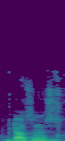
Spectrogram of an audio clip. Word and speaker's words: dozens: Výborně, tam si dávajte bacha na výslovnost, tam není o, ale a, dozens.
